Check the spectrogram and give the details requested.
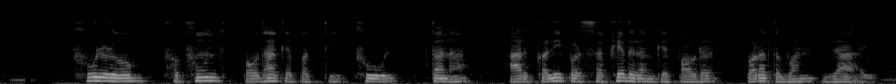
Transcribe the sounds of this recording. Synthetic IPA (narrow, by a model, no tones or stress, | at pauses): pʰulɾoɡpʰəpʰund̪pɔʊd̪ʱakepət̪ːipʰult̪ənaaɾkəlipəɾsəpʰed̪ɾəŋɡkepaʊɖəɾpəɾət̪bənd͡ʒaɦəj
